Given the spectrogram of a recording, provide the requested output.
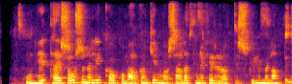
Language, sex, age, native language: Icelandic, female, 40-49, Icelandic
